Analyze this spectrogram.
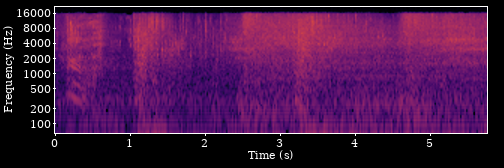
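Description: Magical energy bursts crackle and whoosh.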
